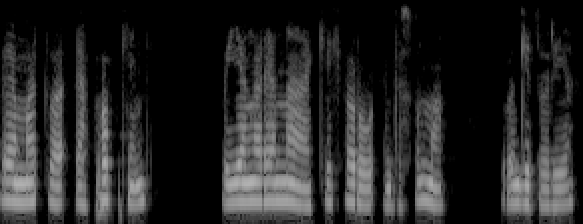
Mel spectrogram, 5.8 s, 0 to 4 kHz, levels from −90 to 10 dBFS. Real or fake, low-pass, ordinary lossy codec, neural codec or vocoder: real; 3.6 kHz; none; none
